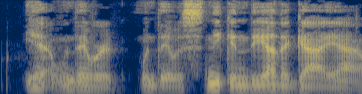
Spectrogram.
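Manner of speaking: quirky, odd put-on New York way of talking. Imitating a hooded character's way of talking: imitating a weird new york accent. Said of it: "a weird New York kind of thing".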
